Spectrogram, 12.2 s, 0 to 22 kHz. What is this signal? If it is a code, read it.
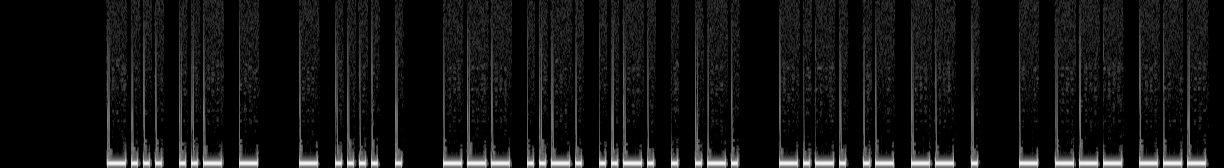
Morse code, heard as a keyed tone, about 21 wpm, 700 Hz. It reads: BUT THE OFFER CAME TOO
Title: Sentences from Top 1000 Words - Review Part 4 - 20wpm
